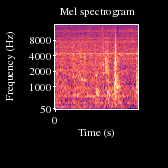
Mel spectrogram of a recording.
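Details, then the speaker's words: Preserved steam locomotive, drifter valve opened to admit steam to the front: steady airy hiss with short puffs and a brief surge, cutting off when closed; normal drifter valve steam admission. "now you're going to open their grifter valve you're going to open the Zelda lift it up so there's a little slots in it and pull it back right now we're allowing steam to go into the front do you hear the sound hear it close it"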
